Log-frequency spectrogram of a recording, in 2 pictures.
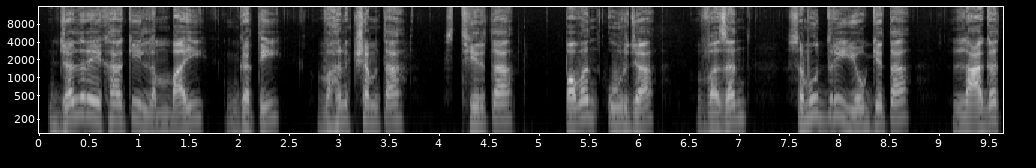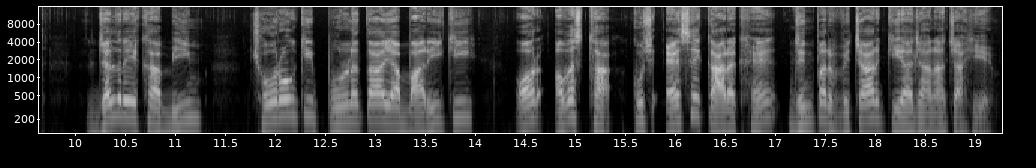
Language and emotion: Hindi, neutral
